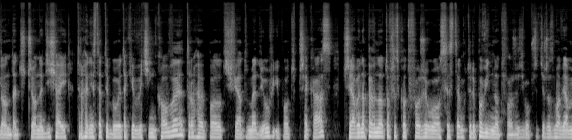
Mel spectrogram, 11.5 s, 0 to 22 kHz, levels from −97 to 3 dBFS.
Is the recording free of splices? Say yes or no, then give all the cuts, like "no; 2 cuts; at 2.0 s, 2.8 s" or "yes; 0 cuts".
yes; 0 cuts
